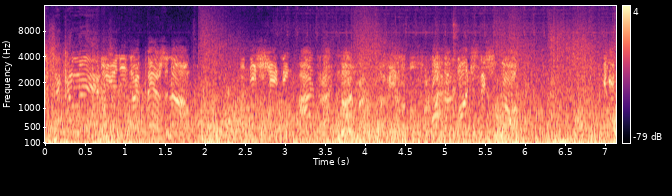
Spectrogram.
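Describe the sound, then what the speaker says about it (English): Anti-aircraft guns in the video game World in Conflict fire continuously in a dense, sustained barrage of rapid bursts and booms that runs throughout, with other battle noise layered in. "Those AA are fucking insane. They can just like continuously fire."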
